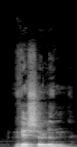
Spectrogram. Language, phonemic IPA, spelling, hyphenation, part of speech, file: Dutch, /ˈʋɪsələ(n)/, wisselen, wis‧se‧len, verb, Nl-wisselen.ogg
- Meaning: 1. to swap, to exchange 2. to vary, to change (over time, by circumstances etc.)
